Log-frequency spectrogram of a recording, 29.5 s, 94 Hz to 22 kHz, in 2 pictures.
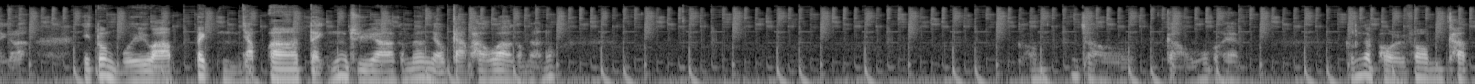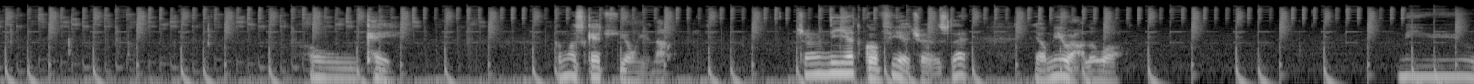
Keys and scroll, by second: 6.8 e, 11.6 9, 29.2-29.4 typing.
